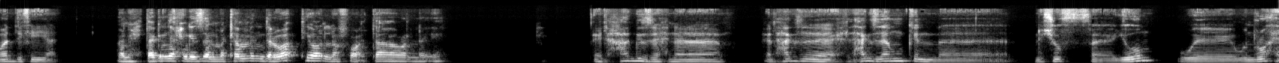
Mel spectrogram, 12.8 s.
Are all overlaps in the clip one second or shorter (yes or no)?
yes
